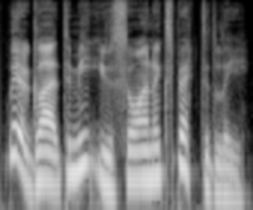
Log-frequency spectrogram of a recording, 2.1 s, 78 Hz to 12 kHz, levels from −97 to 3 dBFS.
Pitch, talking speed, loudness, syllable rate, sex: 160 Hz, 225 wpm, -17 LUFS, 6.6 syllables/s, male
